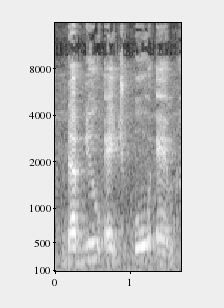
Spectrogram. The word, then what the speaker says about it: whom: Replace हो जाता है वहां पर whom से, WHOM, और इसको प्रोनाउंस करते हैं whom।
